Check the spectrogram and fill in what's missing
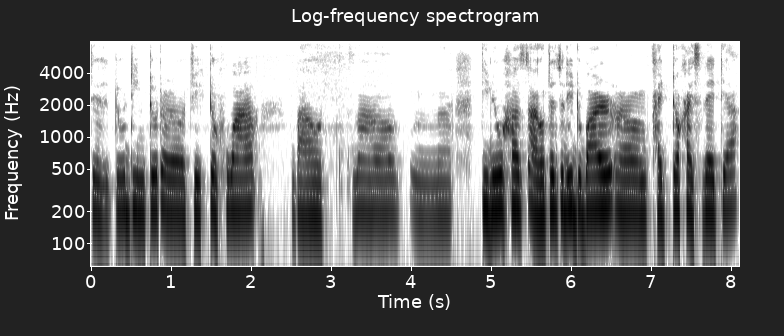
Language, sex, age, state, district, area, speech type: Assamese, female, 18-30, Assam, Dibrugarh, rural, spontaneous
